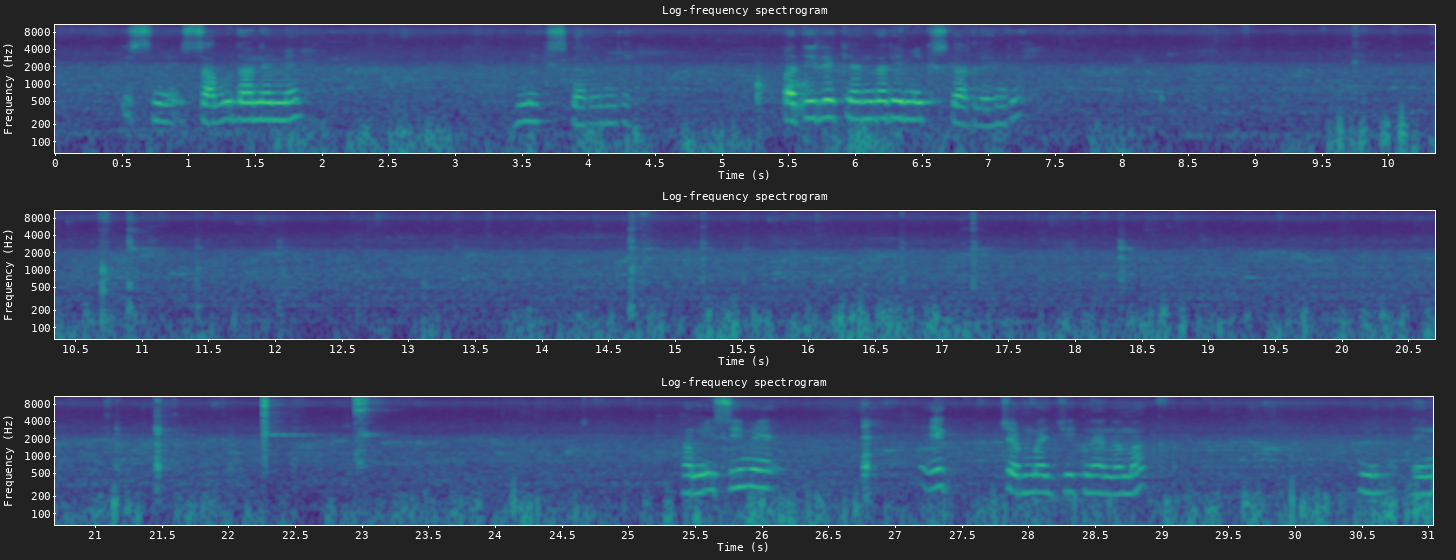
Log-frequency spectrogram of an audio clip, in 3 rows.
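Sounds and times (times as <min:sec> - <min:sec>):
spoon clinking and scraping pot: 0:10.7 - 0:12.2, 0:21.4 - 0:23.3.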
